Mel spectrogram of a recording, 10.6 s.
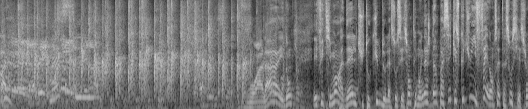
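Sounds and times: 
applause from a small group: 0:00.0 - 0:06.1
speech: 0:05.0 - 0:10.5.

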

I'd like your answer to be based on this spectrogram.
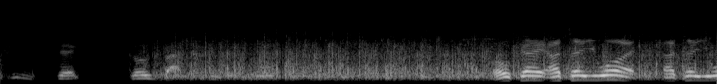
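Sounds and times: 
audience applause: 0:01.4 - 0:07.1
speech: 0:05.2 - 0:07.1.

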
